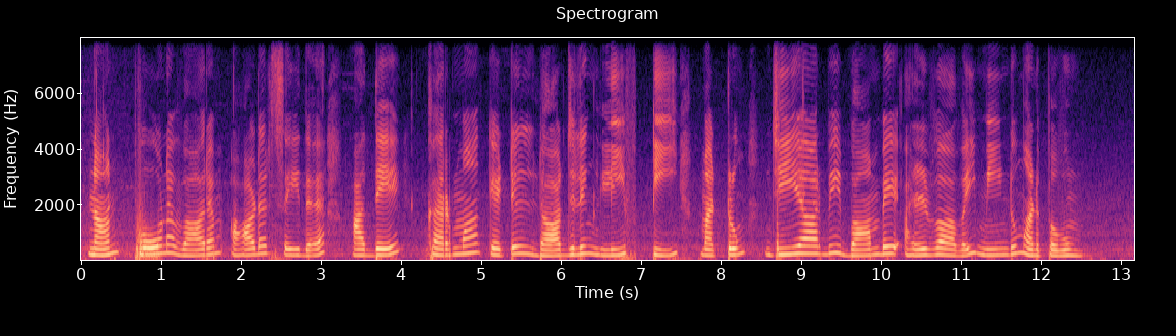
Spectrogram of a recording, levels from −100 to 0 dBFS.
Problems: constant background noise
